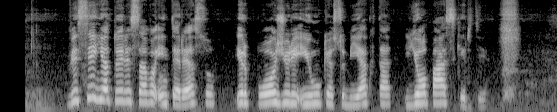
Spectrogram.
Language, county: Lithuanian, Klaipėda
